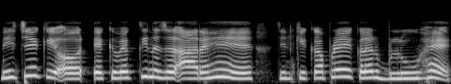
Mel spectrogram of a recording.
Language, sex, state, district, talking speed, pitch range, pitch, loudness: Hindi, female, Jharkhand, Garhwa, 200 wpm, 275-320 Hz, 290 Hz, -13 LUFS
